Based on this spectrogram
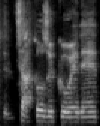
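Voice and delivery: ordinary talk, nothing marked

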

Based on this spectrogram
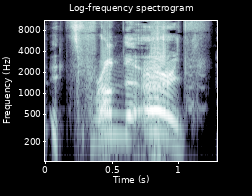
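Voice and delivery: loud high drawn-out holler; outraged hunter yell. Pretend. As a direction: holler it in mock indignation.

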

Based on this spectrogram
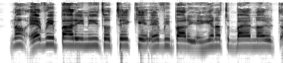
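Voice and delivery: high, prissy rule-quoting voice; strict attendant. Retold or imitated. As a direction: lay down the rule, fussy.

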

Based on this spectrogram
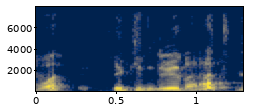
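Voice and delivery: high, laughing "what, you can do that?"; amazed disbelief. Retold or imitated. Historian recalls his delighted surprise, high and laughing. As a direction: relive the thrill of discovering you could study pirates. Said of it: "And I was like".

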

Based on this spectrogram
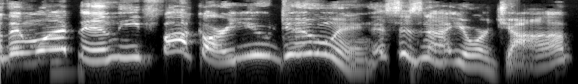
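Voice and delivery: high, slow, outraged demand; retold angry challenge. Retelling how he confronted the man handing out papers, high and slow in outrage. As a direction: draw it out like you're calling him out.

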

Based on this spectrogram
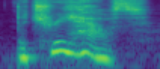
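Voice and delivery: high, urgent out-of-breath cry; breathless gasp. A narrator's reading. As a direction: gasp it, spotting safety. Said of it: "Heather gasped".

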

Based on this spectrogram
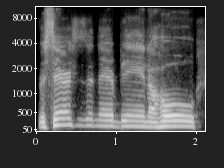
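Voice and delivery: ordinary talk, nothing marked

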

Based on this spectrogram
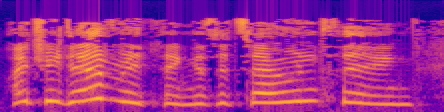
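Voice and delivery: sustained, very high falsetto letter reading; man putting on a high lady voice; British lady voice. Acted. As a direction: read a letter as a prim falsetto British woman. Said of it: "How's your lady voice, [name]?".

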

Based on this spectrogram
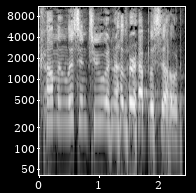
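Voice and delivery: grand, slow circus announcer; ringmaster. Pretend. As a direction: roll up the crowd like a showman. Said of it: "Ladies and gentlemen, boys and girls".

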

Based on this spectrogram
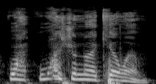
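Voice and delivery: high, slow anguished plea. Acted. Dame pleading to be let kill him.

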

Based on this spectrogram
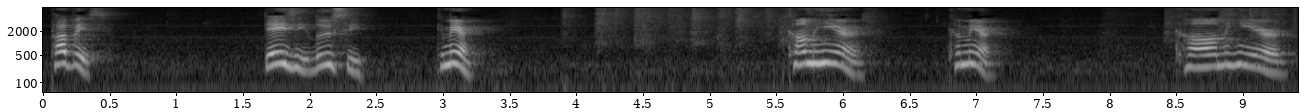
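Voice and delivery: high, sing-song coaxing of pets; coaxing the dogs. Real, not acted. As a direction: coax the puppies over in a high voice.

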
